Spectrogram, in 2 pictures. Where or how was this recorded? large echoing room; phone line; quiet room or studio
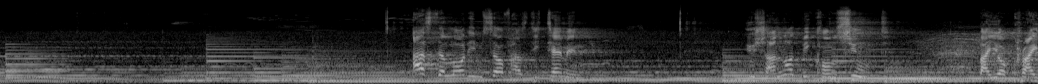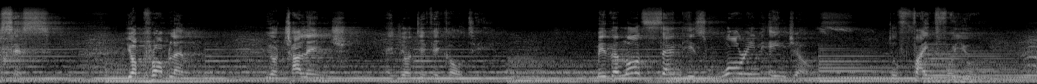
large echoing room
